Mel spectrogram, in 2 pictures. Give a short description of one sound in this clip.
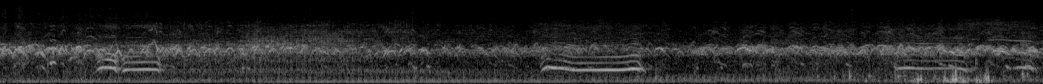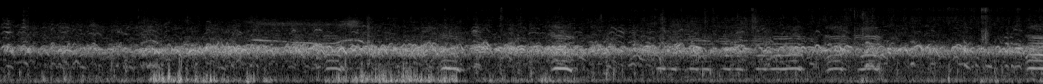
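A huge flock of ducks quacks noisily and without pause.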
